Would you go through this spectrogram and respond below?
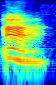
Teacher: the alif is an ah. It comes from inside your throat, so basically like a soft sound, ah, rather than ah.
